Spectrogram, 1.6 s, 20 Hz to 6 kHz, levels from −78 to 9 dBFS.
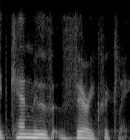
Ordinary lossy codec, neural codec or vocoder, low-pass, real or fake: Opus, 24 kbps; codec, 16 kHz, 0.8 kbps, ZipCodec; 5.4 kHz; fake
